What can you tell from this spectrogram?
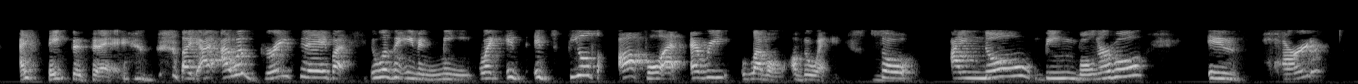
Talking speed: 145 wpm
